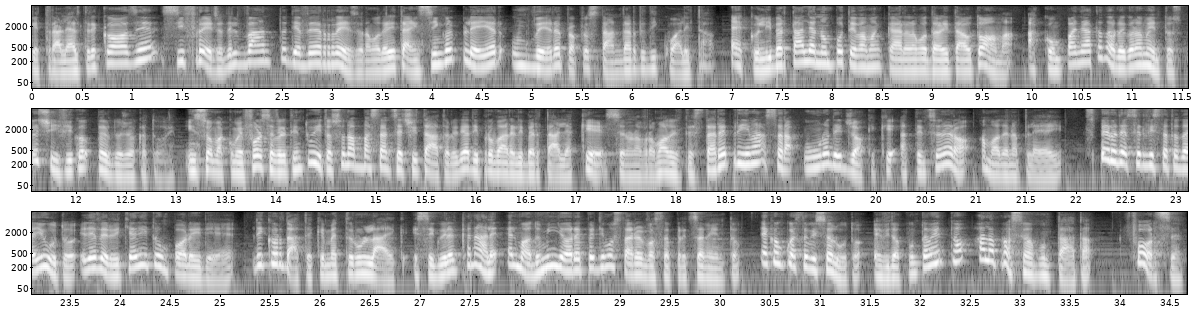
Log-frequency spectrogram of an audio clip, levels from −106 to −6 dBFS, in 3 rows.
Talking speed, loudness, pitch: 195 wpm, -16 LUFS, 140 Hz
